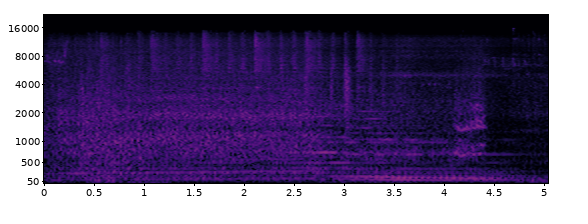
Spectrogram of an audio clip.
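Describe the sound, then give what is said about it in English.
Car engine and road noise as a car cuts in front of a school bus and parks outside a school, a loud, steady rumbling drone that holds throughout and eases off just before the end. “Ryan cuts in front of the school bus and turns off, parking outside the Wyman School.”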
